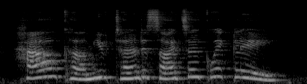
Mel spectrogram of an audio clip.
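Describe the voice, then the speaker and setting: Putting on a squeaky character voice, a woman speaks high and fairly slowly with lively intonation. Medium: read story. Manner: stern, authoritative.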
